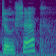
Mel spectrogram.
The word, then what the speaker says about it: Stoscheck: It's pronounced Stoscheck.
